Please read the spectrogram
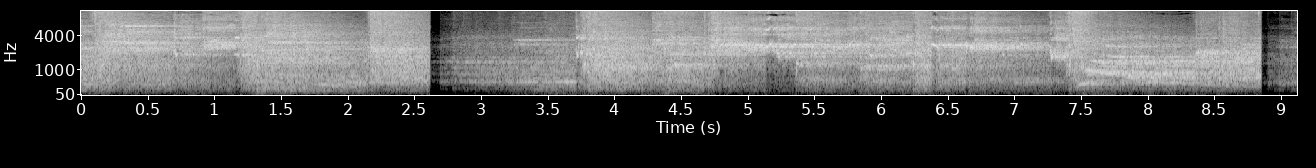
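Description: Spectators shouting and cheering in an echoing sports hall during badminton rallies, with thuds of racket strikes and players' footwork on the court. The sound cuts off abruptly about two and a half seconds in and again near the end, fading back in each time.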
